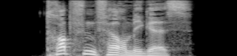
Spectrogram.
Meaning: strong/mixed nominative/accusative neuter singular of tropfenförmig
- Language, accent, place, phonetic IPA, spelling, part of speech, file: German, Germany, Berlin, [ˈtʁɔp͡fn̩ˌfœʁmɪɡəs], tropfenförmiges, adjective, De-tropfenförmiges.ogg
